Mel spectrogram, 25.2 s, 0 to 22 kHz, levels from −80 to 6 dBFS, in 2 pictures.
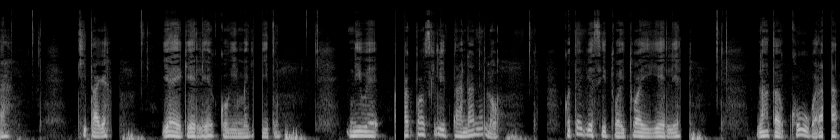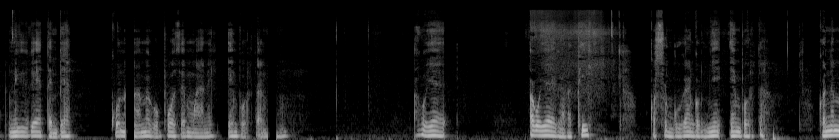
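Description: The speech keeps dropping out at regular joins. A gap at a join of encoded pieces opens at 1.66, 3.79, 5.93, 8.06, 10.2, 12.34, 14.47 and 16.61 s, one every 2 s. The first lasts about 129 ms and the rest about 136 ms, so "yoe kelyeeg", "baskilit bandaa neloo" and "kobose mwanik en borto" are each followed by a short silence. Two-second chunks were encoded separately and joined untrimmed, leaving encoder delay and end padding in place. Each hole has smeared edges, then the sound carries on from where it stopped.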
